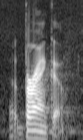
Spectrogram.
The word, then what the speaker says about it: Barranco: To his right is Colonel John Barranco. Did I pronounce that correctly? Barranco.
